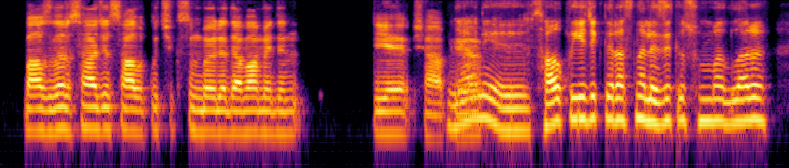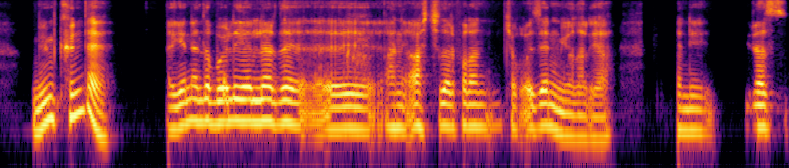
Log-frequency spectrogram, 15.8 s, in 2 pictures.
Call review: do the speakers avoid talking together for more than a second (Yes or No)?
Yes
